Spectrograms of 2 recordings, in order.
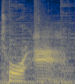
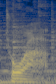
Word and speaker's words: Tori: And look, a lot of you are, and by the way, they're saying it's pronounced Tori, not Tory, Tori.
